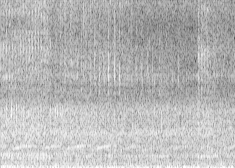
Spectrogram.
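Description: Steady city road-traffic ambience with a low rumble. A faint short chirp repeats about three times a second during the first part and fades out.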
